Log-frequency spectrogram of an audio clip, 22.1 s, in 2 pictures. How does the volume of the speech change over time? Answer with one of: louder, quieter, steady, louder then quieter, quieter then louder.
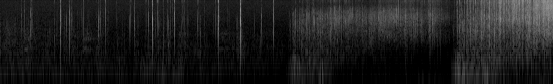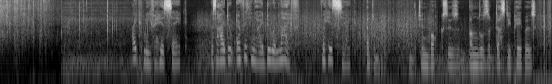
steady.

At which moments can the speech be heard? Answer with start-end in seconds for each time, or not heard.
13.7-22.0.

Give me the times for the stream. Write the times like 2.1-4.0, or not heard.
not heard.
